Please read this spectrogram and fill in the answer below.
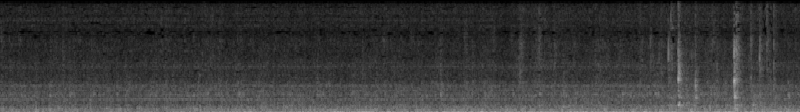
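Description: A steady low mechanical hum, with a few light clicks about five seconds in.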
